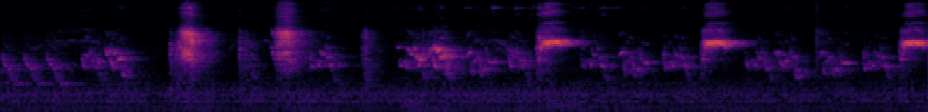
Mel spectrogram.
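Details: Parakeets kept as pets singing a scratchy, chattering warble punctuated by loud shrill calls roughly every half second to second.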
